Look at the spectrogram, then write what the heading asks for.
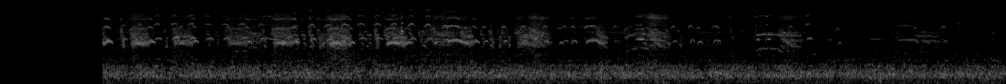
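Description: After a second of silence, birds chirp and call in many quick, short notes, thickest over the first few seconds and thinning later, over a steady low rushing background.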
